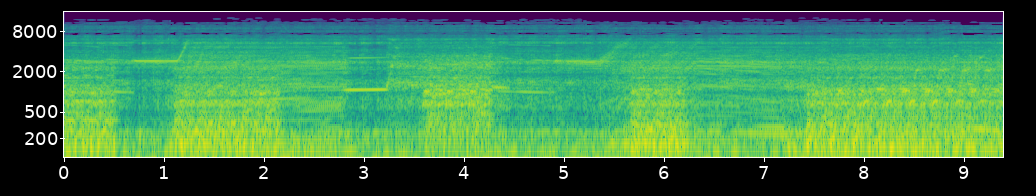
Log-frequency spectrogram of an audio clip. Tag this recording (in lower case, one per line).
music
musical instrument
inside a small room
